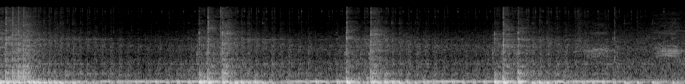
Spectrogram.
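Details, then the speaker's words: Royal Enfield Bullet 350 BS4 single misfiring, dying on slight throttle and prone to heating: low, lumpy thump with uneven beats and surges every second or so; faulty CDI unit was the cause. "कि थोड़ा सा accelerator लेते ही गाड़ी मर जा रही है से इतनी ज्यादा निशान उसने और उसकी वजह से गाड़ियों पर हिट भी चलेगी"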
